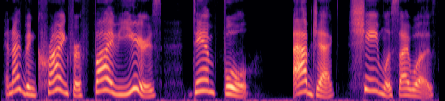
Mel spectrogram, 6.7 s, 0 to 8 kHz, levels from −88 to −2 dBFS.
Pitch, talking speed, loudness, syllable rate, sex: 245 Hz, 115 wpm, -20 LUFS, 3.4 syllables/s, female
